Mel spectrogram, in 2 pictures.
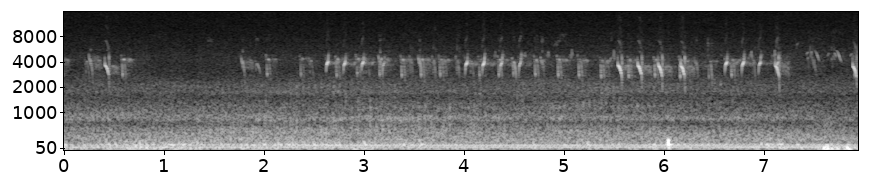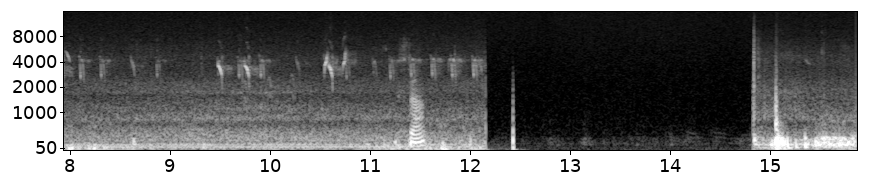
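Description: bird, wild bird calling

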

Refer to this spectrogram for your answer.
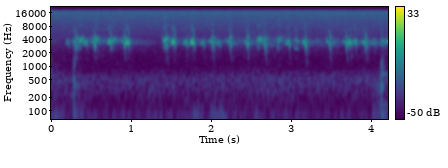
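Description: bird, birds calling

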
